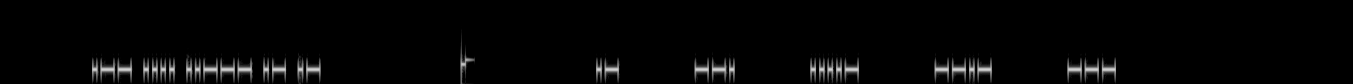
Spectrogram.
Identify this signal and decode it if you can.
Morse code, heard as a keyed tone, about 28 wpm, spaced as for 14 wpm, 700 Hz. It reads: WH2AA AG4QO
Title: USA Call Signs - 5 Characters - 6x Character Spacing - 28wpm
